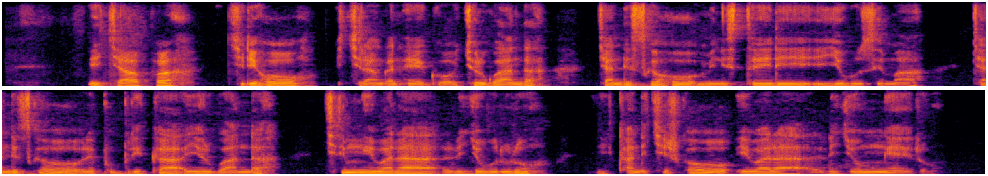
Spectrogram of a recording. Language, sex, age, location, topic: Kinyarwanda, male, 25-35, Kigali, health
